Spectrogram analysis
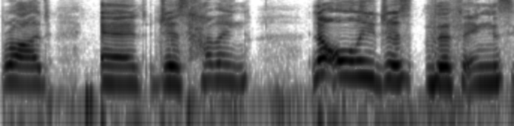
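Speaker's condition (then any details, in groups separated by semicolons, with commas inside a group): Cerebral palsy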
